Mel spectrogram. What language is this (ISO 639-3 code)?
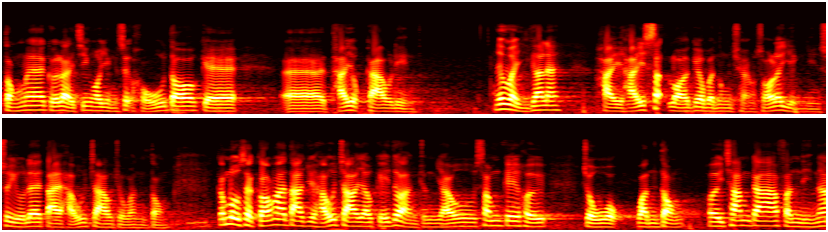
yue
